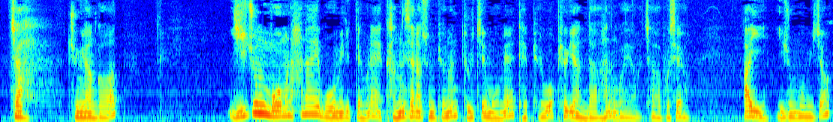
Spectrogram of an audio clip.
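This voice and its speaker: A man giving a recorded grammar lecture in a mellow, slightly husky voice. He walks his listeners through each point patiently and keeps checking that they are following. Now and then he slows down to sound out syllables one by one. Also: mid-range voice. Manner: patient, explains step by step and checks with rhetorical questions; sounds out syllables slowly and distinctly. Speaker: Greek grammar teacher.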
